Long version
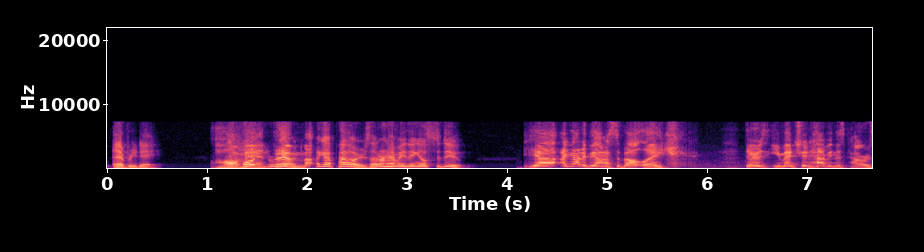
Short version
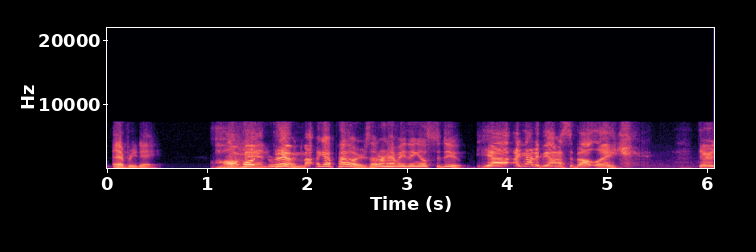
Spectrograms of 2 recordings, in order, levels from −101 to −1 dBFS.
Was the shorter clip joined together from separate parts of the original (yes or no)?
yes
